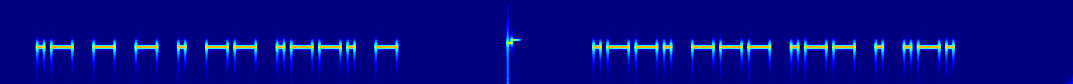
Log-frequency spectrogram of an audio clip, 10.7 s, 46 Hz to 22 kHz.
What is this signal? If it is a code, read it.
Morse code, heard as a keyed tone, about 17 wpm, 700 Hz. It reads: ATTEMPT POWER
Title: Sets of 4 Words - New Word Drill - 17wpm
